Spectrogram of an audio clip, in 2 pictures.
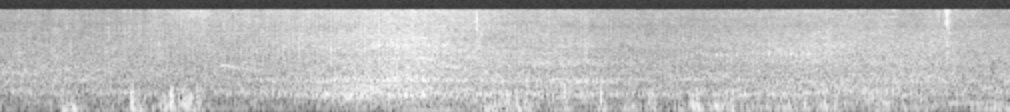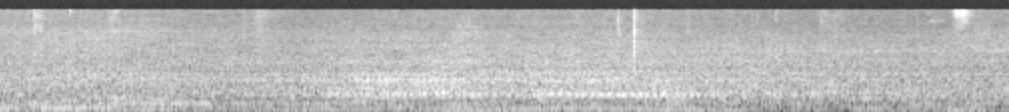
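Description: City street ambience: road traffic passing along the street, a steady low rumble of car engines and tyres, with a few short thumps in the first couple of seconds.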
